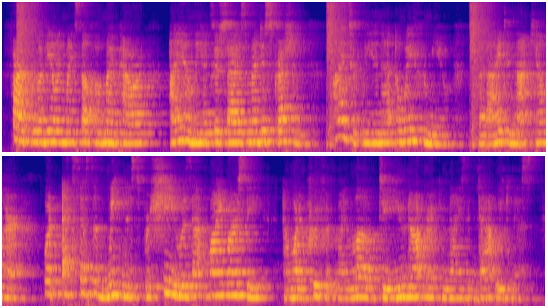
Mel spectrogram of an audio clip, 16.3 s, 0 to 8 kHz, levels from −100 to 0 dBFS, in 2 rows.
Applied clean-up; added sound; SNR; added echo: neural separator model SepFormer DNS4.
